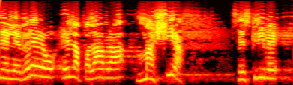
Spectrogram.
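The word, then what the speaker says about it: משיח: La palabra mesías en el hebreo es la palabra masí. Se escribe m a s h i y a c h. Se pronuncia mashi ych en castellano y significa Cristo.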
